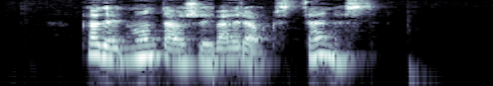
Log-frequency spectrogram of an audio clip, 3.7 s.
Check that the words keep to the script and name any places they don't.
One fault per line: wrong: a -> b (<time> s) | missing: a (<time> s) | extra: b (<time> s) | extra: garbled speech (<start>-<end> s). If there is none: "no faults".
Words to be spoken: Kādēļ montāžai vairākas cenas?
no faults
